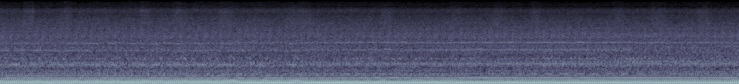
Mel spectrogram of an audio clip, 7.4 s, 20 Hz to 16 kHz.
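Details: 2008 Mitsubishi Lancer after a new water pump, thermostat, coolant hoses and an oil change, idling while the cooling system bleeds with the heat on full: a steady, even low hum with no knocks, ticks or squeals; healthy idle.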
